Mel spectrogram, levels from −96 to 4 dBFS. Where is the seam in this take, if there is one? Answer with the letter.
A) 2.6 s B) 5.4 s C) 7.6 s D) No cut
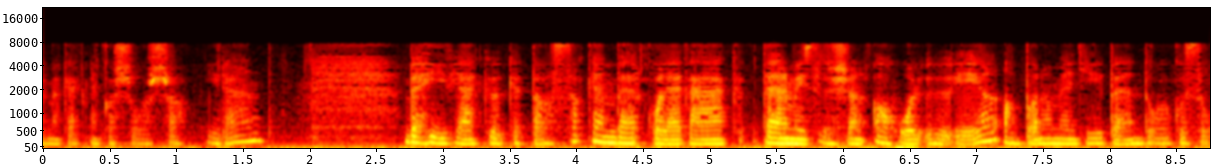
A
